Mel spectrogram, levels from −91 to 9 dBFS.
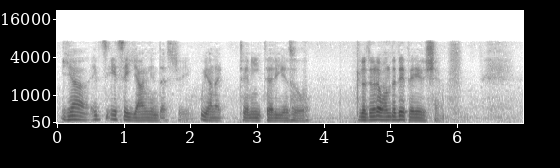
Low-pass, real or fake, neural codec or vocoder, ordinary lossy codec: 7.2 kHz; fake; codec, 16 kHz, 1.1 kbps, Voila-Tokenizer; none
